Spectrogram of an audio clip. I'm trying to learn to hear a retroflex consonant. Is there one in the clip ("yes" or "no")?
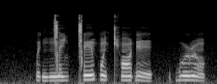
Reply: yes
